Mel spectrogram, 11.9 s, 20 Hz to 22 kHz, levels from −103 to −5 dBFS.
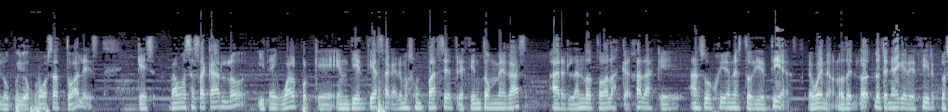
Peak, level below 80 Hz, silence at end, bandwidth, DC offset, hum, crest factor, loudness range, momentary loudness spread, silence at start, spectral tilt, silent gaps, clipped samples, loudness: -6 dBFS; -42 dBFS; 0 s; 10.5 kHz; under 0.1%; none; 18 dB; 2 LU; 6 LU; 0 s; -5 dB/octave; none; under 0.1%; -24 LUFS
